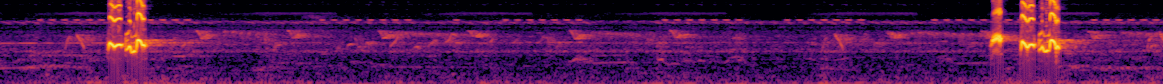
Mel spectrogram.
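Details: Male sooty-headed bulbul giving two loud bursts of sharp chirping notes about four seconds apart. Faint, soft bird twittering carries on in the background.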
